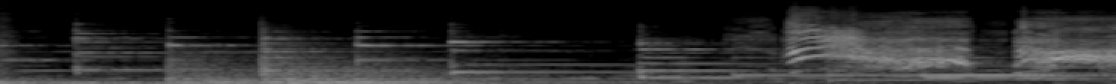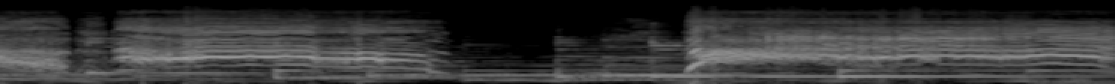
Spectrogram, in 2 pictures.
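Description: A woman screams and wails repeatedly in The Cat Lady horror game, long anguished cries rising and falling over several seconds, loud and close, after a few opening piano-like notes.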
